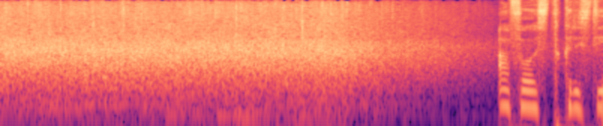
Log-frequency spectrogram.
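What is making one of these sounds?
An audience applauds loudly in a large hall and the applause fades.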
